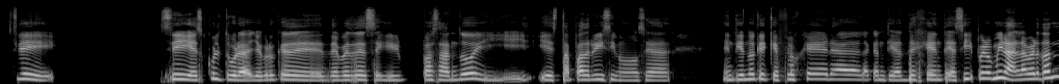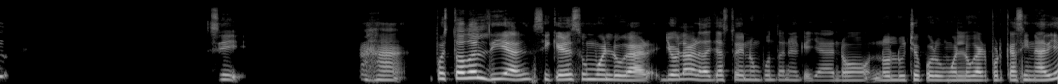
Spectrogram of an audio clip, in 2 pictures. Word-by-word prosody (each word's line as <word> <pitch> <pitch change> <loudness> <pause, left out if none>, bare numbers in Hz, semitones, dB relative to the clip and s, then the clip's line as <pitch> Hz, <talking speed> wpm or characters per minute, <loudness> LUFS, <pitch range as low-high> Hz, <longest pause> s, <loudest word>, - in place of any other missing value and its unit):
Sí. 235 -6 0 1.1
Sí, 240 -2 +3
es 200 0 +1
cultura, 215 -6 +2
yo 195 - -2
creo 210 +2 -2
que 210 -3 +1
debe 195 +1 -1
de 210 0 +1
seguir 200 0 -4
pasando 215 +4 +1
y 210 - -7
y - - -4
está 205 -1 -2
padrísimo. 215 -3 -1
O 185 - -5
sea, 190 0 -4 0.5
entiendo 225 +3 -1
que 245 -1 -1
qué 205 - -1
flojera 230 0 -1
la 210 - -5
cantidad 205 -1 -3
de 215 +1 -2
gente 215 +4 -2
y - - +2
así, 255 +8 -1
pero 275 -2 +1
mira, 285 -8 +7
la 230 - +2
verdad 260 +5 +4 2.2
Sí. 350 - -5 1.1
Ajá. 210 -2 -3 0.2
Pues, 265 -1 +1
todo 280 +2 +8
el 300 -3 +5
día 240 -1 +3
si 230 -2 -5
quieres 225 +2 +3
un 235 0 0
buen 230 -1 +2
lugar. 205 -2 +3
Yo, 220 +1 +1
la 240 - +2
verdad, 210 -4 +3
ya 215 +1 -2
estoy 215 0 -4
en 210 - -5
un 210 0 -8
punto 210 0 -9
en 210 - -10
el 200 0 -10
que - - -10
ya 185 -1 -8
no 190 0 -5
no 195 - -3
lucho 205 +1 -2
por 200 - -1
un 195 0 -3
buen 195 0 -2
lugar 195 0 +1
por 205 +1 -5
casi 205 +1 -1
nadie, 205 +5 +2
215 Hz, 180 wpm, -23 LUFS, 200-235 Hz, 2.2 s, todo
